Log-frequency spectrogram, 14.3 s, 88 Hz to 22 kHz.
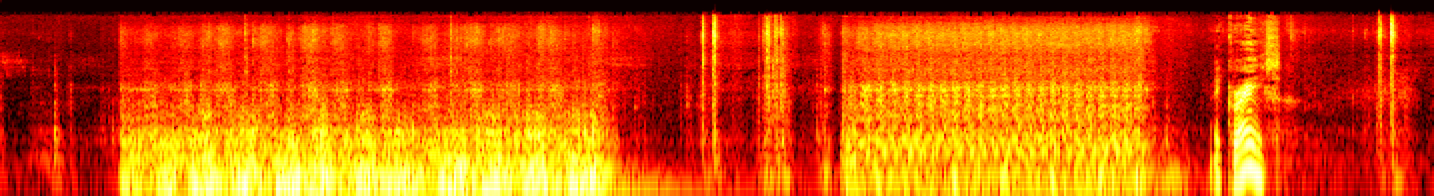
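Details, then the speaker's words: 1987 Suzuki Samurai, sat unused since about 2014, oil looking clean, first crank attempt: even starter churn about three compressions a second in two bursts; engine spins freely and turns over, not firing. "I got that empty. Um, I'm going to crank it just to see what happens."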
